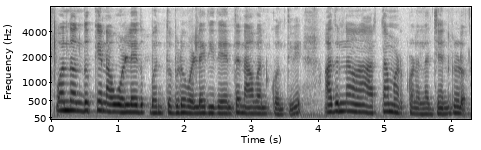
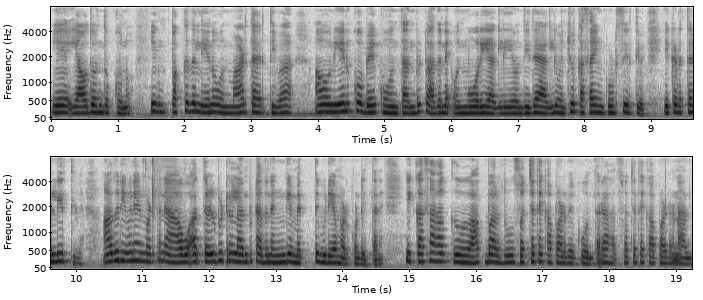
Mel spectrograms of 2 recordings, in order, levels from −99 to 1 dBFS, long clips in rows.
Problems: none marked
